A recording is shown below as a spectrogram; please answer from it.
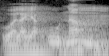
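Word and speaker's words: وَلَيَكُونًا: Maka dibacanya walayakunam. Asal katanya adalah walayakunan minas sagirin. Walayakunan minas sagirin. Kenapa enggak dikatakan walayakunun? Nun bukan nan.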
